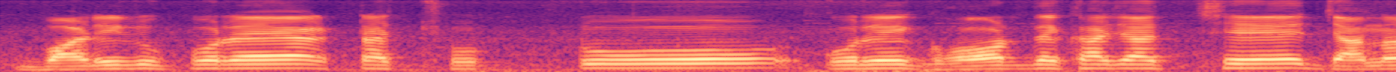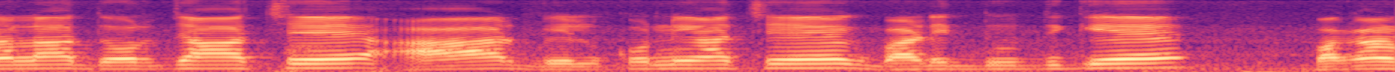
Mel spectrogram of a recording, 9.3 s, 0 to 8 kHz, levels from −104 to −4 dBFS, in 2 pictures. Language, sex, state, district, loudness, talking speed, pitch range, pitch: Bengali, male, West Bengal, Jhargram, -12 LUFS, 115 wpm, 140-175 Hz, 160 Hz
